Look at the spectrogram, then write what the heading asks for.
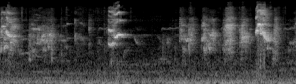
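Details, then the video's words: A group of birds gathering at feeding time, with short, harsh chirps and squawks in rapid uneven bursts, including a brief quiet gap midway. "Birds Feeding Time Sounds | Birds Chirping sounds"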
